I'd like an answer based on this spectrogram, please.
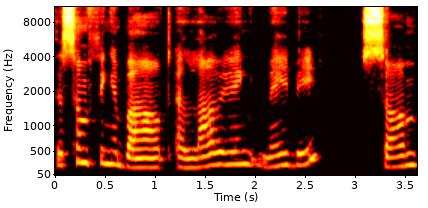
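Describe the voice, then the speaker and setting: A woman's non-native accent with ordinary pitch variation. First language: not English. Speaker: webinar presenter. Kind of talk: livestream presentation. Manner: halting, with filler words.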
